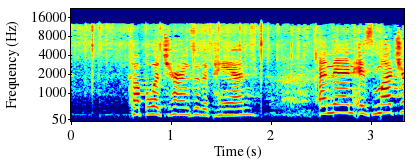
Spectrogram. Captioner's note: audience laughs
